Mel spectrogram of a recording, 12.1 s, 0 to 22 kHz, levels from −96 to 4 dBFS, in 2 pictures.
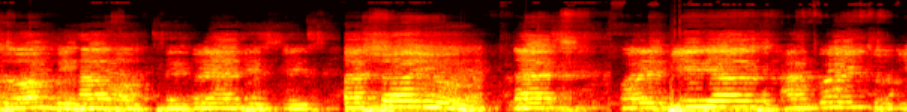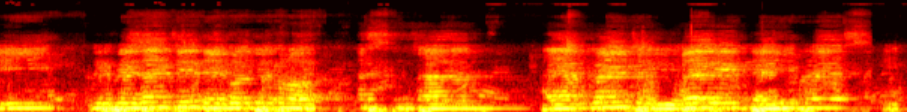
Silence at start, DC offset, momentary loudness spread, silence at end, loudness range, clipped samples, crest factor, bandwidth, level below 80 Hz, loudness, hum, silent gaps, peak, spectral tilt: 0 s; under 0.1%; 10 LU; 0.05 s; 3 LU; 0.1%; 14 dB; 7 kHz; -26 dBFS; -15 LUFS; none; none; 0 dBFS; -8 dB/octave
